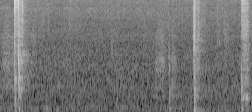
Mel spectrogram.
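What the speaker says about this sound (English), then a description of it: "you could just, go ahead and chop up your ground beef a little bit finer" Cooked ground beef chopped finer in a pan, a few sharp separate knocks and scrapes spaced irregularly over a quiet background.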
